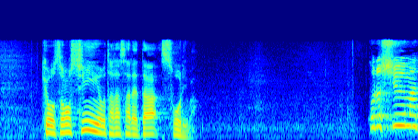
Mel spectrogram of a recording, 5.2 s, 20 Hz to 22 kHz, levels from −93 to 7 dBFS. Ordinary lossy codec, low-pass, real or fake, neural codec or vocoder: none; none; real; none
